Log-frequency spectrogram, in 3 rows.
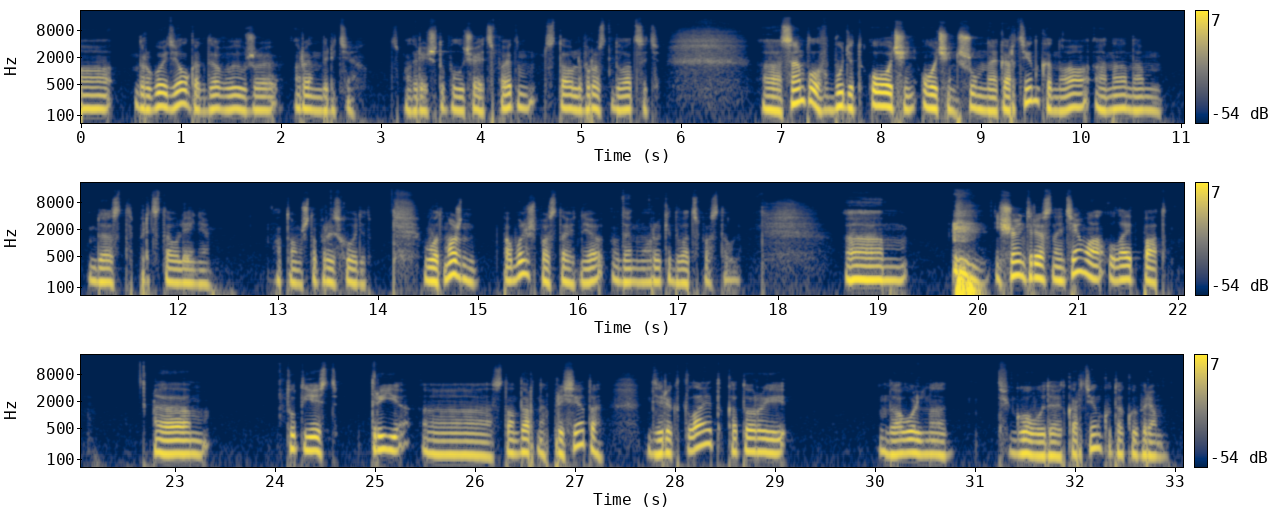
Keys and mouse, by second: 1.2-3.1 drag, 4.4-6.3 drag, 13.9-15.7 drag, 24.4-31.3 drag, 32.4-33.0 drag.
